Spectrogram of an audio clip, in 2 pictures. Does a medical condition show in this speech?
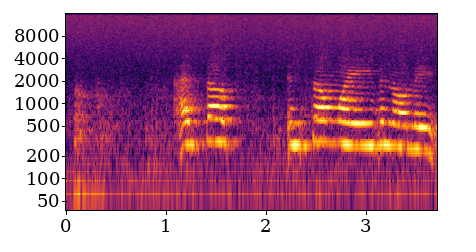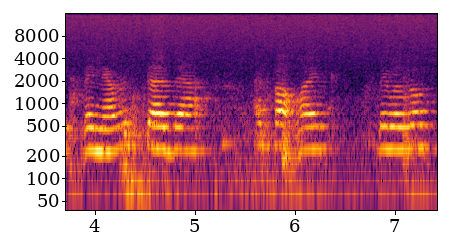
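Yes: cerebral palsy; premature birth, cranium damaged during delivery, maternal Asian flu, diagnosed at 1.5 years, many surgeries; speaks fluently with few pauses.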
